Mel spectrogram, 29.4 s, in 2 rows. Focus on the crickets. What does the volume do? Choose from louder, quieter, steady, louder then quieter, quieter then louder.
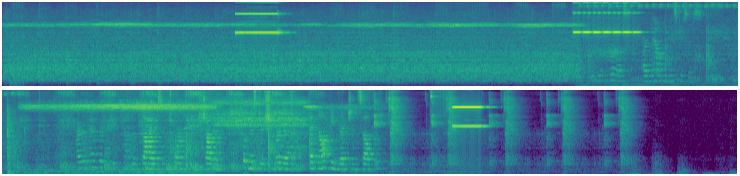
steady.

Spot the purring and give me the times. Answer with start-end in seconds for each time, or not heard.
0.0-29.3.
